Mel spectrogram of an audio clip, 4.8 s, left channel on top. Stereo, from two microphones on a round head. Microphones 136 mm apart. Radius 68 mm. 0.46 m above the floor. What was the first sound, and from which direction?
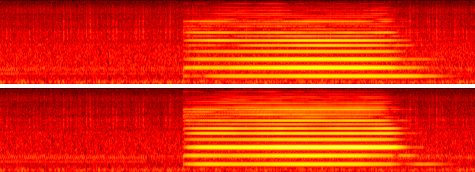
A violin, 30° right (ahead or behind).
